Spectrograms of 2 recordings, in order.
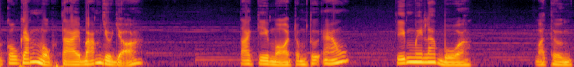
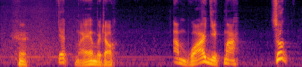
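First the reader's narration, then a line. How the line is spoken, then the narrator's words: Smug sneer. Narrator (Vietnamese): Nó đắc ý cười khẩy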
